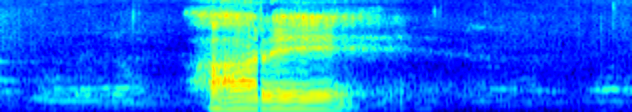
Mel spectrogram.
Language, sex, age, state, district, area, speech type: Santali, male, 45-60, West Bengal, Paschim Bardhaman, urban, read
